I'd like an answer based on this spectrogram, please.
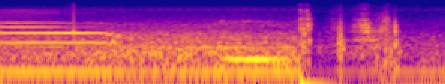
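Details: A domestic cat gives a short, high meow to call its owner, over a steady background hum.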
